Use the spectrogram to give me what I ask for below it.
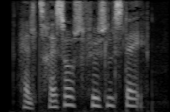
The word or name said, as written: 50-årsfødselsdag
